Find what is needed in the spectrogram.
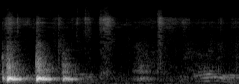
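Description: A dog barking in a quick run, three loud barks about a third of a second apart in the first second, then a couple of fainter ones.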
